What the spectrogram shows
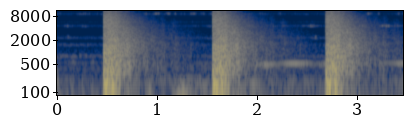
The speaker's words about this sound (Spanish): se escucharon tres disparos de arma de fuego. El sonido venía de por ahí donde andaban esas extrañas luces.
